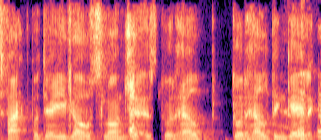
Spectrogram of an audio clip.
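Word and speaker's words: sláinte: And Chris, just before you go, it's interesting how you pronounce that, because the first word means good health for us in Irish as well, Slancha. But interesting how you put the two of them together in Slangeva.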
